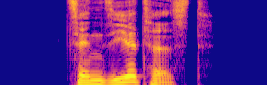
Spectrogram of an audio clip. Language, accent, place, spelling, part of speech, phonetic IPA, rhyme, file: German, Germany, Berlin, zensiertest, verb, [ˌt͡sɛnˈziːɐ̯təst], -iːɐ̯təst, De-zensiertest.ogg
- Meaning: inflection of zensieren: 1. second-person singular preterite 2. second-person singular subjunctive II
